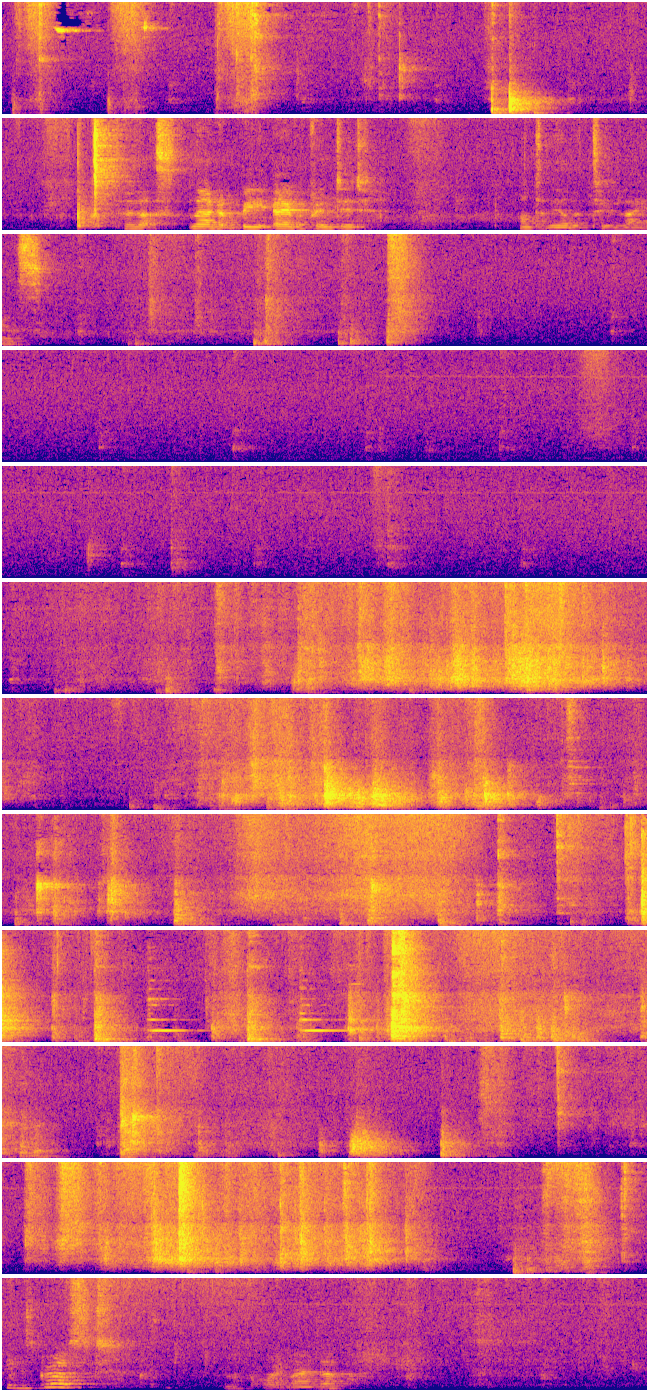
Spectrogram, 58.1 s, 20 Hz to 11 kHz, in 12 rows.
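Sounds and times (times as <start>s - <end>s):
rustling and scraping: 0.0s - 2.1s, 24.6s - 29.4s, 30.0s - 34.1s, 48.0s - 53.2s.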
